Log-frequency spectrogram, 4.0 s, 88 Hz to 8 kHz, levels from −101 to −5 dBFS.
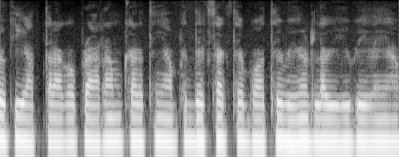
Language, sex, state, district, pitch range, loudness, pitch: Hindi, male, Chhattisgarh, Kabirdham, 130-135 Hz, -15 LUFS, 135 Hz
